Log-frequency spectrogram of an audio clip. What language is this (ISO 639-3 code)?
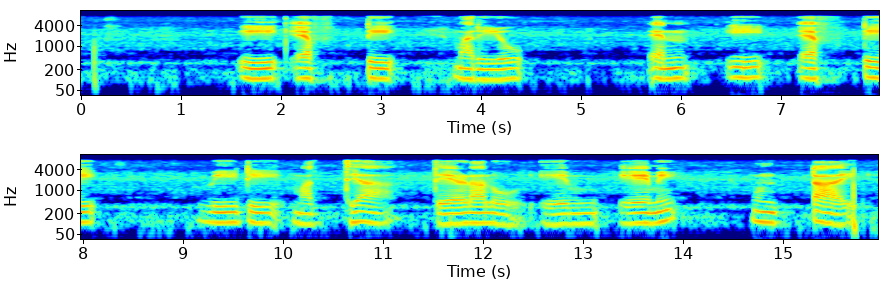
tel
